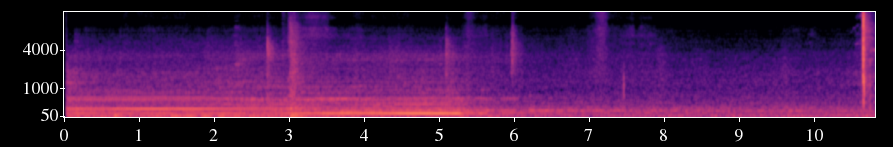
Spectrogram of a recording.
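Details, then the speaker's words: Elevator in a rental condo, heard from the living room: a deep droning hum with a steady low tone that builds for a few seconds then cuts off, loud enough to shake that side of the building; cause unknown. "incredibly loud that thing goes like from six in the morning until after midnight and right through the whole condo it's right shakes this whole side of the building"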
